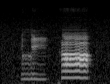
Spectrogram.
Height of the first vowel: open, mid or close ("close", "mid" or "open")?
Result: close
